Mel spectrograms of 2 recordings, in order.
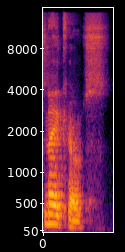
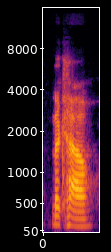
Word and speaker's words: Nakao: He will say, "Miss Nakos, it is now your turn." Or Nako. How do you pronounce the last name? Nako? Nakao. The S is silent.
